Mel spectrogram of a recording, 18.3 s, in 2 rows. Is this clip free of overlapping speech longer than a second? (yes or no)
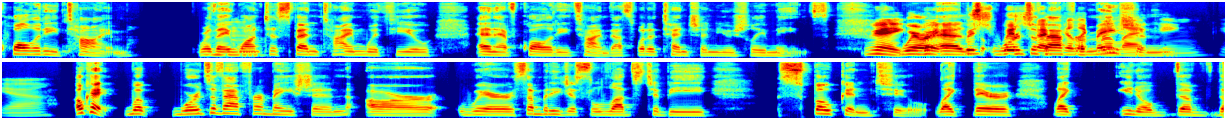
no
